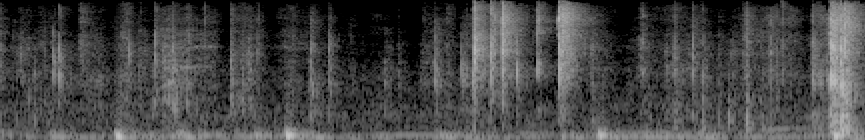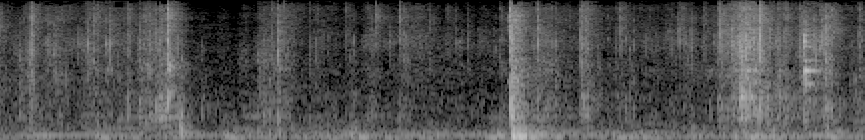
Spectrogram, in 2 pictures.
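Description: Clear plastic wrapping being slit and peeled off a wooden cutting board: scattered crinkling and rustling mixed with sharp clicks and taps, the loudest about four and seven seconds in.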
